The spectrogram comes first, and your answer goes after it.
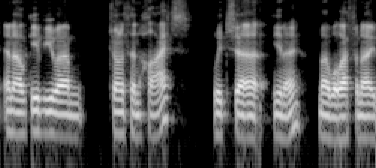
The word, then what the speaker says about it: Haidt: I'll give you Jonathan Haidt, which, my wife and I did Google how do you pronounce his name until we found him saying it. Jonathan Haidt, as in how high are you?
